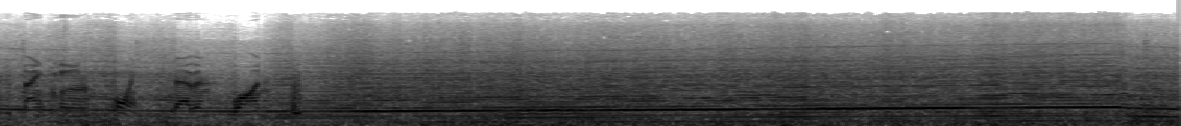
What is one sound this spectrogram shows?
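A racing car engine drones steadily, its pitch slowly rising.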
